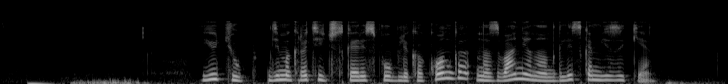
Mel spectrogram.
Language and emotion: Russian, neutral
